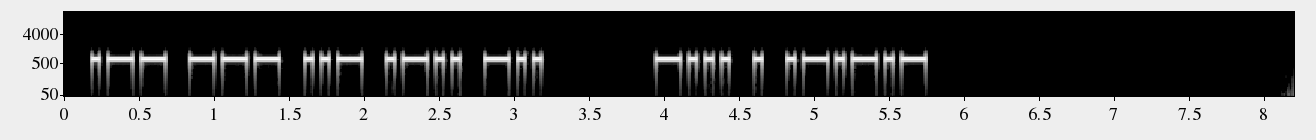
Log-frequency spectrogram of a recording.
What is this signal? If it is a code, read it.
Morse code, heard as a keyed tone, about 22 wpm, 700 Hz. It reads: WOULD BE.
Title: Sentences Top 200 Words - 22wpm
